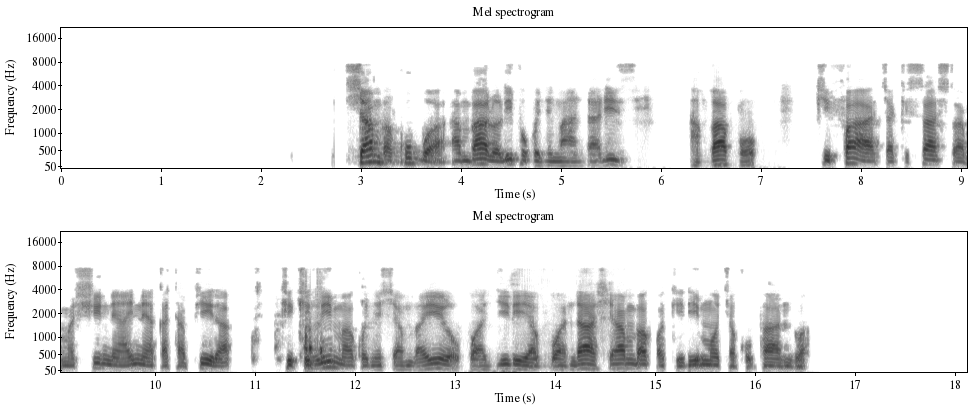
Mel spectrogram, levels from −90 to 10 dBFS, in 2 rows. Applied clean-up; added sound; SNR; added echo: neural mask model Resemble Enhance denoiser.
